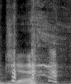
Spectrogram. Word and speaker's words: Geoff: G-E-O-F-F is like the evil mirror universe version of Jeff.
